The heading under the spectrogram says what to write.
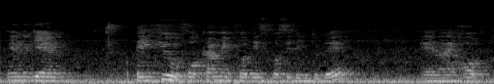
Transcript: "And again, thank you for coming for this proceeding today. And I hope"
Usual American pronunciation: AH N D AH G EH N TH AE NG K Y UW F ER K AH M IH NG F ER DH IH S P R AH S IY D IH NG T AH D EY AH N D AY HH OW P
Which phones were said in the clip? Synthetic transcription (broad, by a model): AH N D AH G EH N T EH NG K Y UW F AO K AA M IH NG F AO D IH S P R AH S IY D IH NG T AH D EY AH N AY HH OW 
